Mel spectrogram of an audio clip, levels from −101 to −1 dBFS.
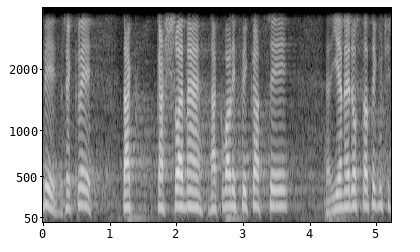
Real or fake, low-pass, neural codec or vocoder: real; 3.6 kHz; none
